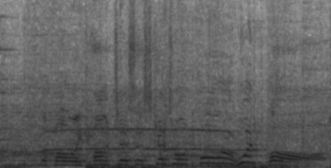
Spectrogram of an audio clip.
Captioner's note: bell ringing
